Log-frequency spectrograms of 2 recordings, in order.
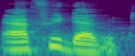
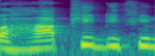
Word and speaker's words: affidavit: Spelling देखिए, AFFIDAVIT, यानी एफिडेविट होता है, एफिडेविट। ठीक है, इसको हाफिडिफी नहीं बोल देना है, इसको एफिडेविट कहते हैं।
